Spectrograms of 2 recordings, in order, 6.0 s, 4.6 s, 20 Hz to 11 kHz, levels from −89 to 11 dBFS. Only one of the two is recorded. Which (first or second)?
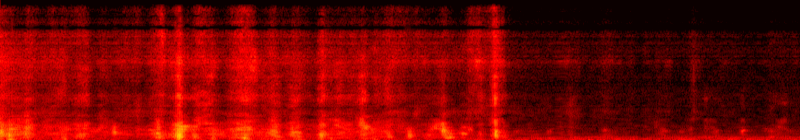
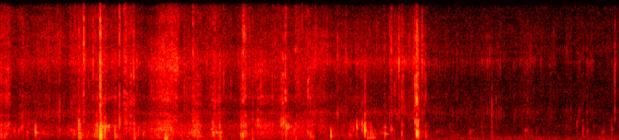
second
